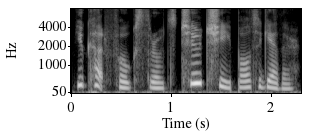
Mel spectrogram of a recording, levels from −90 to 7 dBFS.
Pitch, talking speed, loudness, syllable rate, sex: 225 Hz, 180 wpm, -18 LUFS, 4.6 syllables/s, female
